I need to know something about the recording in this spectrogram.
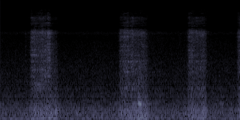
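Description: A paintbrush strokes softly across wood.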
